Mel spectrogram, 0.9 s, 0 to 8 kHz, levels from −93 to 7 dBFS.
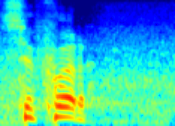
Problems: constant background noise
